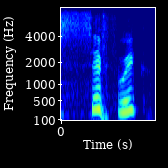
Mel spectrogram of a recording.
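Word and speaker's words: CFIWG: starting off what does CFI WG commonly pronounced as cwick mean course feedback implementation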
